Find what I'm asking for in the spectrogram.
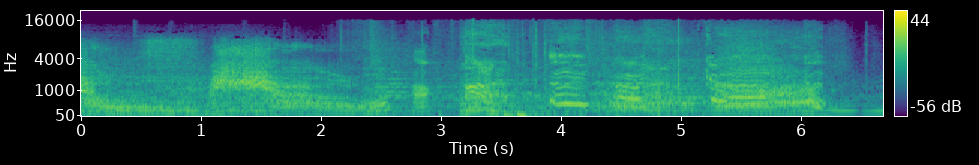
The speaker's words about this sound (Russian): На арену выходит медведь и рысь.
